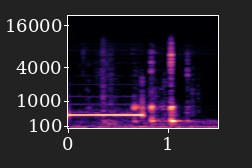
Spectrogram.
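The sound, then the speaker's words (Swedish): A steady single-pitched telephone ringback tone plays while a call is being placed. It holds for under a second and cuts off abruptly, followed by a few brief, faint sounds. “Vi ringer Anneli Rydé.”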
